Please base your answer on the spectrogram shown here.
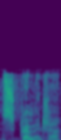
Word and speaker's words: Scrimgeour: We have kind of eventually reached consensus on how to say his name, and we're going with Scrimmager.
